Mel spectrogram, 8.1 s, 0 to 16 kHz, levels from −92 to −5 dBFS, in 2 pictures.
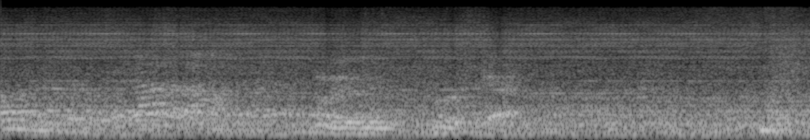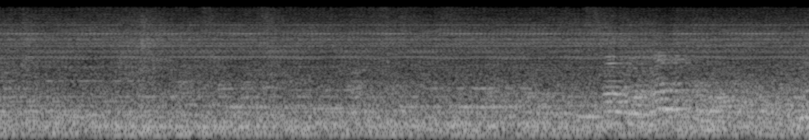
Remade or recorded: recorded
